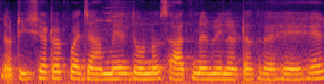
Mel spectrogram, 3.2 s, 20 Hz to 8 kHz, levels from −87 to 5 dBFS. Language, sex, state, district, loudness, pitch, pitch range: Hindi, female, Uttar Pradesh, Jalaun, -13 LUFS, 205 Hz, 195-210 Hz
